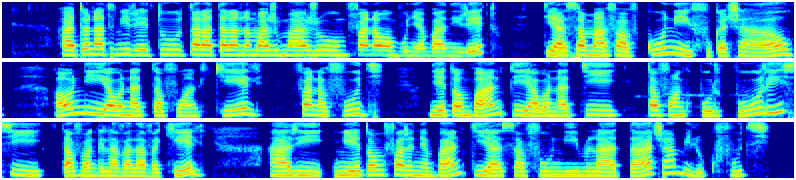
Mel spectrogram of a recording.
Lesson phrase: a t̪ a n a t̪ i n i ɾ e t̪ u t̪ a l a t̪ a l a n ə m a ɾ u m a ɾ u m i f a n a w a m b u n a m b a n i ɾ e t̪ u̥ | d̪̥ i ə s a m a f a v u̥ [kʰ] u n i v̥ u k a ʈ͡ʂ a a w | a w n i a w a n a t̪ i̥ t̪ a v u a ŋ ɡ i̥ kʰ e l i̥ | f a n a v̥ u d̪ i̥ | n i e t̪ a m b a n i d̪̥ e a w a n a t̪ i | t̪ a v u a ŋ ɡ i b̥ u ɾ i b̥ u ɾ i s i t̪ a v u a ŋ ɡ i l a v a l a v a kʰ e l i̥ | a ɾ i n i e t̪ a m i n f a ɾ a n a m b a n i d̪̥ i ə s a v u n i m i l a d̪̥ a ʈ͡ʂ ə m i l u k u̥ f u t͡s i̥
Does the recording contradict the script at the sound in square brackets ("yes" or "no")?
yes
